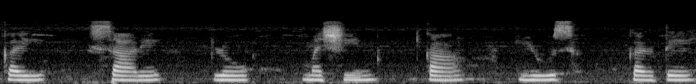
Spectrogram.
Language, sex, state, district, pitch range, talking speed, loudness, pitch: Hindi, female, Madhya Pradesh, Dhar, 205-215 Hz, 60 wpm, -16 LUFS, 210 Hz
